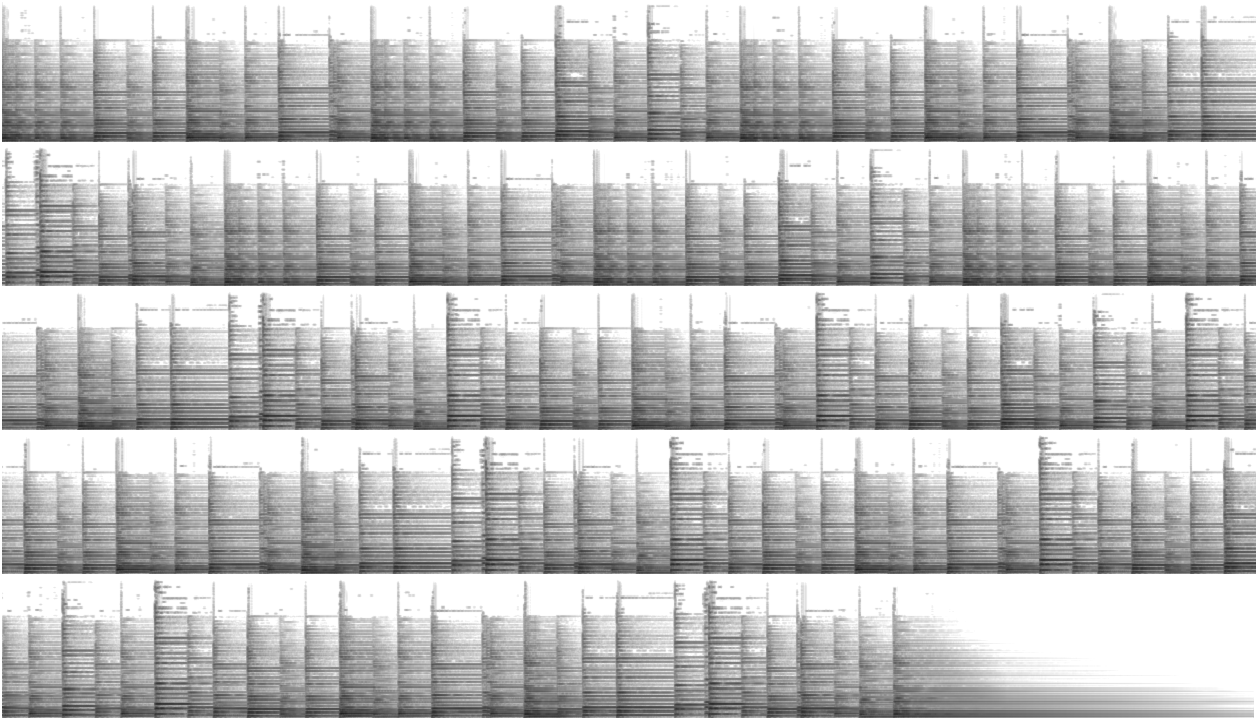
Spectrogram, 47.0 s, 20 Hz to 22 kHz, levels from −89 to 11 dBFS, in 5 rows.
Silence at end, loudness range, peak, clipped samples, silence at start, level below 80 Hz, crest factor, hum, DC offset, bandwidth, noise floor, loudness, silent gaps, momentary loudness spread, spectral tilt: 1.1 s; 1 LU; 0 dBFS; 0.1%; 0 s; -46 dBFS; 12 dB; none; under 0.1%; over 20 kHz; -52 dBFS; -11 LUFS; none; 6 LU; 0 dB/octave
